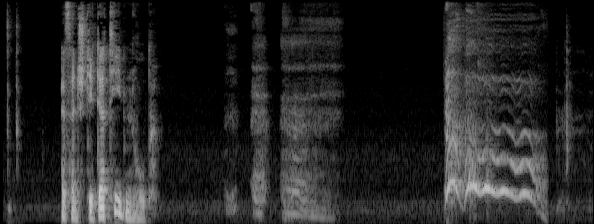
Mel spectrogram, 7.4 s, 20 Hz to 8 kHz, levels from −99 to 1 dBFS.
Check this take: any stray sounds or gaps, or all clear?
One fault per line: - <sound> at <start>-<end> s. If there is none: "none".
- throat clearing at 2.8-4.3 s
- bark at 5.5-6.9 s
